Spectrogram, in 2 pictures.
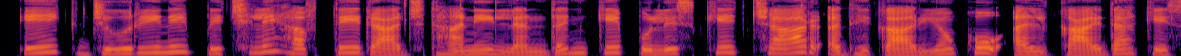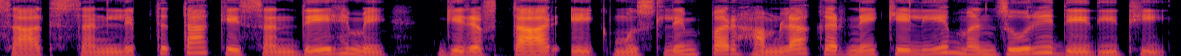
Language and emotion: Hindi, neutral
